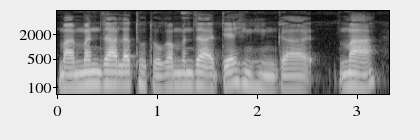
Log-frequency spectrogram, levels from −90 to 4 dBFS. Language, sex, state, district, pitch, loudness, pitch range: Wancho, male, Arunachal Pradesh, Longding, 115 Hz, -19 LUFS, 105-120 Hz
